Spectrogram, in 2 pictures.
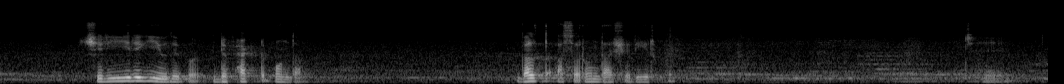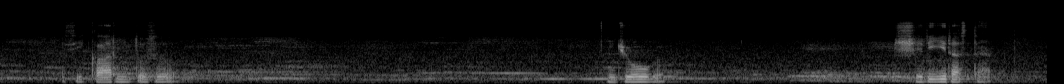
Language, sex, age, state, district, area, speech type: Dogri, male, 30-45, Jammu and Kashmir, Kathua, rural, spontaneous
